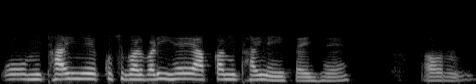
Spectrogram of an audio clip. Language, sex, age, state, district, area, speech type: Hindi, female, 30-45, Uttar Pradesh, Prayagraj, rural, conversation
